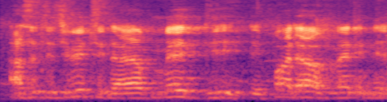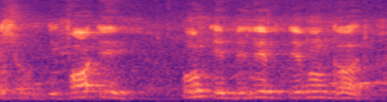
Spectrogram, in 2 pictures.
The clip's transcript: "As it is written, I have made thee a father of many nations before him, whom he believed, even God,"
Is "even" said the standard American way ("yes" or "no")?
yes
